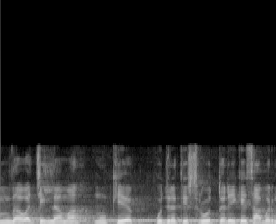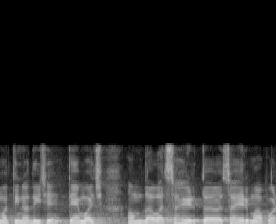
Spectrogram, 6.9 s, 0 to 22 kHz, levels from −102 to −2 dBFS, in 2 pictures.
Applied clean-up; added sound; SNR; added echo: none; Telephone; 18 dB; none.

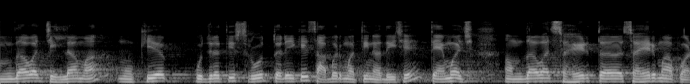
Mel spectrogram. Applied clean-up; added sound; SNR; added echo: none; none; none; none.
